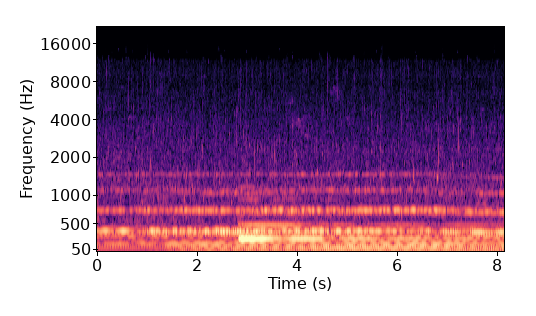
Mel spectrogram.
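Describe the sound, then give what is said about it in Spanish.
Steady flowing water of a small stream, with a dripping, trickling texture, runs continuously at moderate loudness, layered over a low, sustained droning hum, with no voices present. “Continúas tu paseo siguiendo el riachuelo, caminando a un ritmo agradable y tranquilo junto a él, disfrutando del sonido relajante del agua que fluye y del sonido y aroma de la naturaleza.”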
